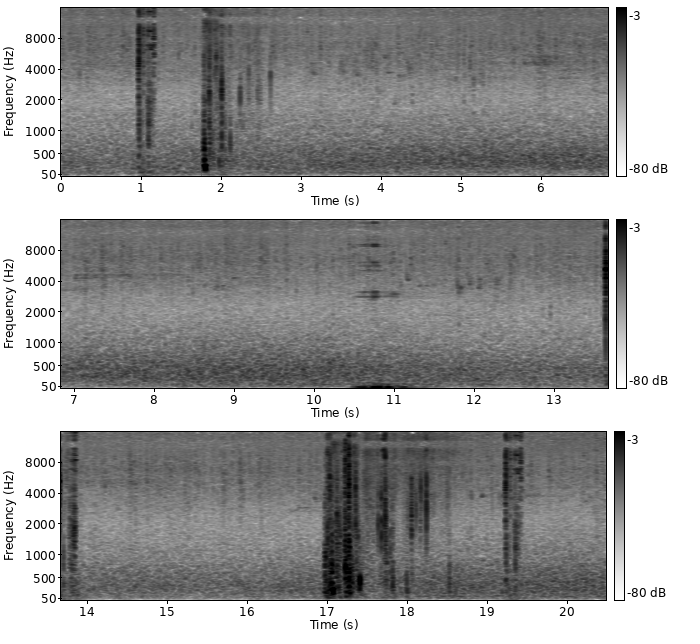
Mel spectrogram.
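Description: Stones knock and clack against each other.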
